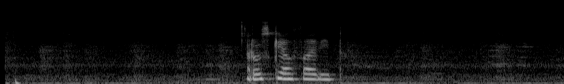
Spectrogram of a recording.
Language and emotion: Russian, neutral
